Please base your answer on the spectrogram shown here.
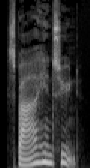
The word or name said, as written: sparehensyn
